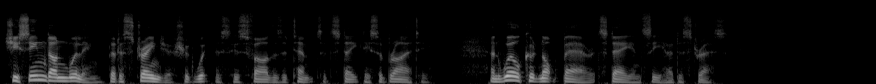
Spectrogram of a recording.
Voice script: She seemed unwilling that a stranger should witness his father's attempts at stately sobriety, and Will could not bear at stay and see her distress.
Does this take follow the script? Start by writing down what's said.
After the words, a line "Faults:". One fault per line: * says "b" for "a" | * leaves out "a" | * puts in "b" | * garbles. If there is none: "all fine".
She seemed unwilling that a stranger should witness his father's attempts at stately sobriety, and Will could not bear at stay and see her distress.
Faults:
all fine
